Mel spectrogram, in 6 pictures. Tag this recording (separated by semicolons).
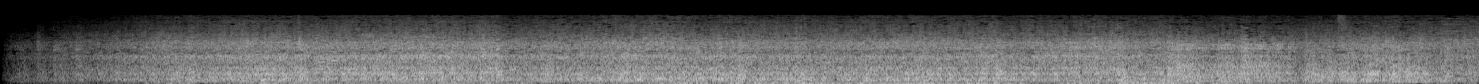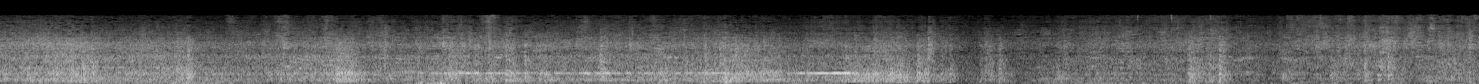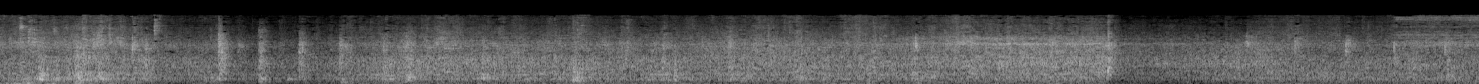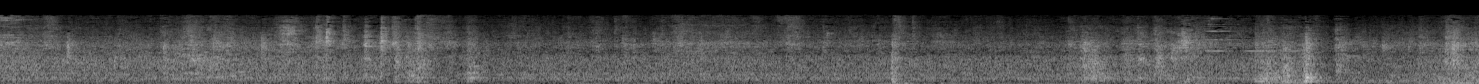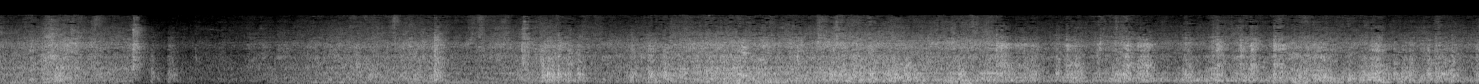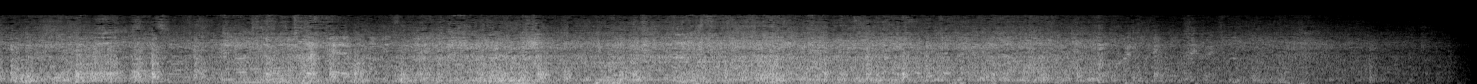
cars; noise; pozna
